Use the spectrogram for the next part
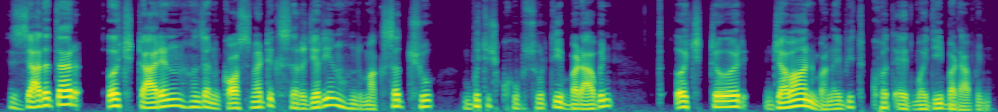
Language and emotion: Kashmiri, neutral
